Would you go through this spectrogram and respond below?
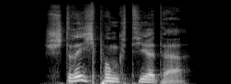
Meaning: inflection of strichpunktiert: 1. strong/mixed nominative masculine singular 2. strong genitive/dative feminine singular 3. strong genitive plural
- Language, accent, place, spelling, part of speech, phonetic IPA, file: German, Germany, Berlin, strichpunktierter, adjective, [ˈʃtʁɪçpʊŋkˌtiːɐ̯tɐ], De-strichpunktierter.ogg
